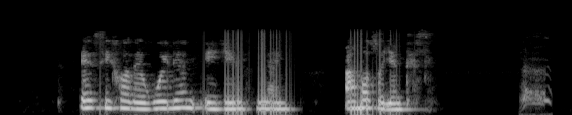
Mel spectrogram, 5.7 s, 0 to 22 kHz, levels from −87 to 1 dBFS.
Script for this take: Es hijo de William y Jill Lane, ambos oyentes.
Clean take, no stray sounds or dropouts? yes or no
no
